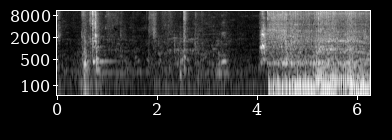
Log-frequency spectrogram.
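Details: Mio Fino scooter after a new clutch cover was fitted: some handling knocks, then it fires and settles into an even, steady putter with no scraping or rattle; the drive sounds fine.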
